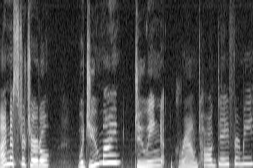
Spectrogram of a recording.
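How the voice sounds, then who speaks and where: A woman uses a put-on character voice, squeaky and extremely high, with very wide pitch swings. She goes at a fairly slow pace, and the sound is dry and close with no echo. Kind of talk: bedtime story. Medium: read story.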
